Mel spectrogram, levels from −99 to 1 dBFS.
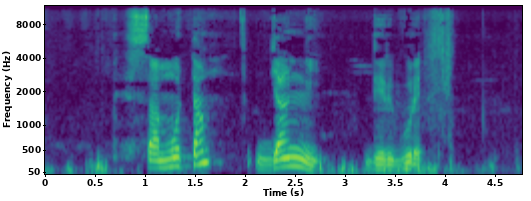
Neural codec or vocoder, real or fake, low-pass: none; real; 10.8 kHz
